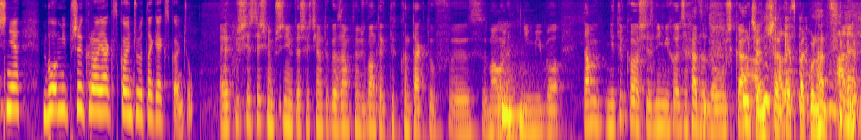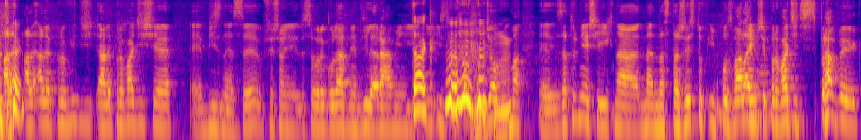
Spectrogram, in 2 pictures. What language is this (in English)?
Polish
